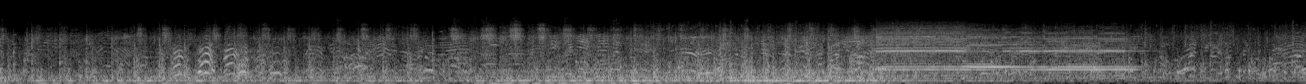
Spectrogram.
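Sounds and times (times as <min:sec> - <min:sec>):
steam engine running: 0:00.0 - 0:13.0
steam whistle chord: 0:08.7 - 0:11.5.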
